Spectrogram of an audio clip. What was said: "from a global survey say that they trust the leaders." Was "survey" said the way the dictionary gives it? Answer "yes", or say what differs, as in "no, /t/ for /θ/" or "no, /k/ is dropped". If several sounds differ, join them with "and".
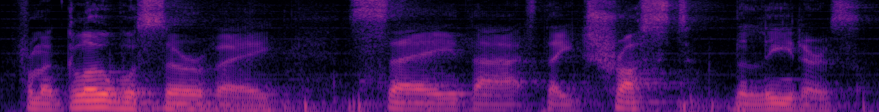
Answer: yes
